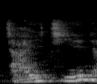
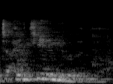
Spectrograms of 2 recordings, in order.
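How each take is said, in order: First: The first consonant is a plain, lax sound. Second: The first consonant is a tense, stiff sound. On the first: The speaker calls it wrong. "아니고" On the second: The speaker calls it right. "된 소리"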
